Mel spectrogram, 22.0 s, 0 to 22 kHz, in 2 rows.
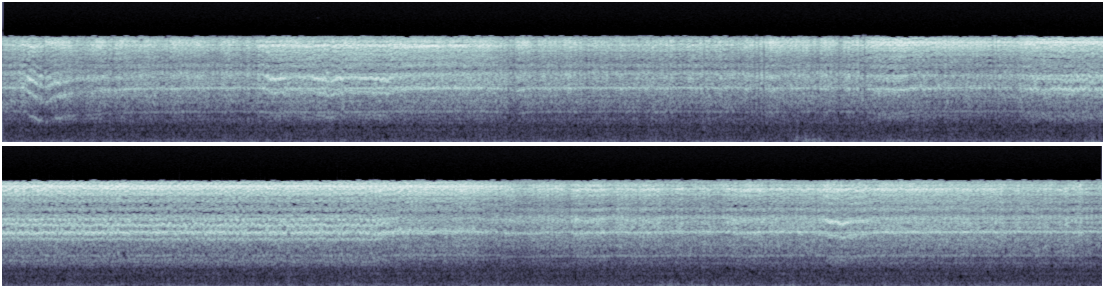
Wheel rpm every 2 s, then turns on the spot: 220, 220, 230, 230, 230, 220, 210, 220, 230, 230, 230.
none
